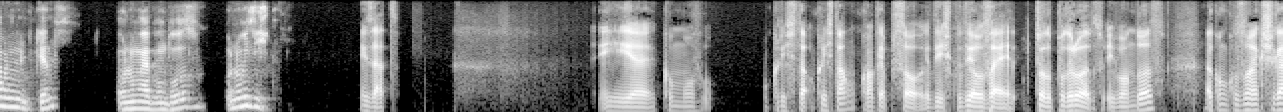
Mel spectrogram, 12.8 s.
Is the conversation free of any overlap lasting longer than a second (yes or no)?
yes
